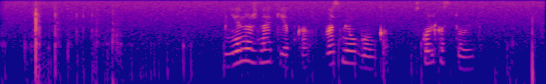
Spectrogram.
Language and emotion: Russian, neutral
